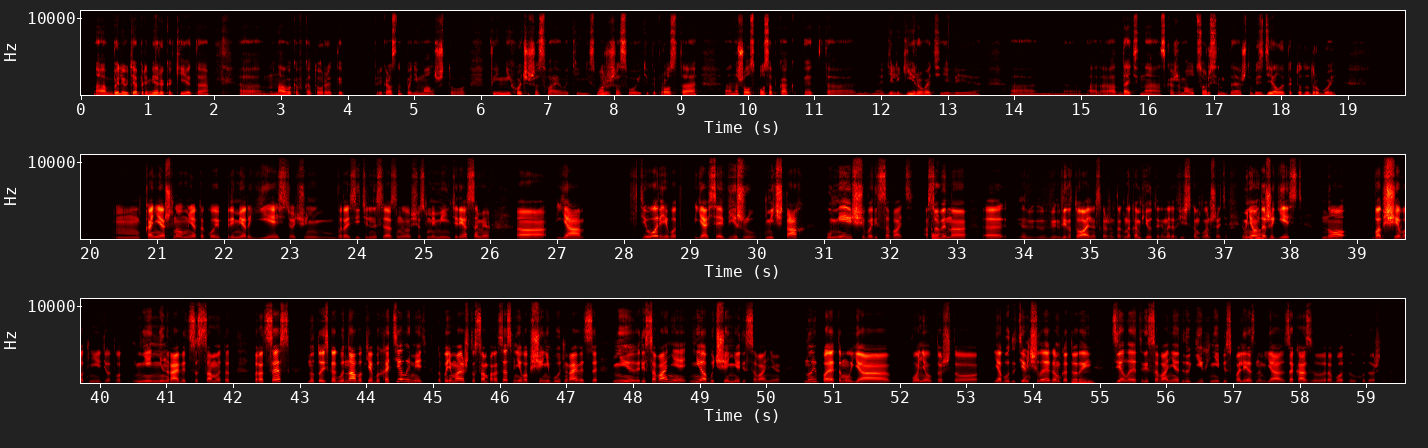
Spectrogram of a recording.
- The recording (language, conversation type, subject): Russian, podcast, Как научиться учиться тому, что совсем не хочется?
- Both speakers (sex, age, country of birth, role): male, 18-19, Ukraine, guest; male, 45-49, Russia, host
- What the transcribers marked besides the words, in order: tapping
